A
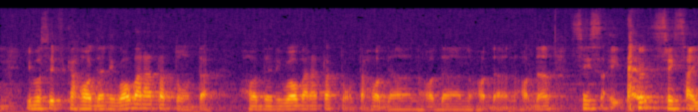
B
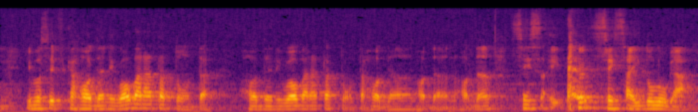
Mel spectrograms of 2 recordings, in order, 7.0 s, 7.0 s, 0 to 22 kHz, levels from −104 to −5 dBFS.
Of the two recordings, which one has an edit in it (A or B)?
B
